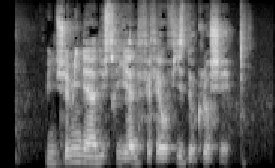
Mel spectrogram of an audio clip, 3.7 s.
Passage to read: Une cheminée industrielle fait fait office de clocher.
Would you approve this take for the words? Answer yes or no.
yes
